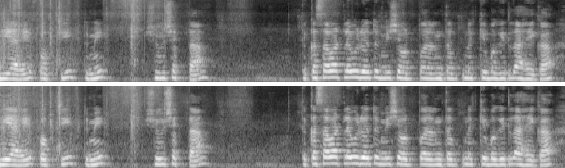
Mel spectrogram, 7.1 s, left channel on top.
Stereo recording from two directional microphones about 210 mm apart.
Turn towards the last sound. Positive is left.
turn(degrees=-20)  # may be behind; listen again after turning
